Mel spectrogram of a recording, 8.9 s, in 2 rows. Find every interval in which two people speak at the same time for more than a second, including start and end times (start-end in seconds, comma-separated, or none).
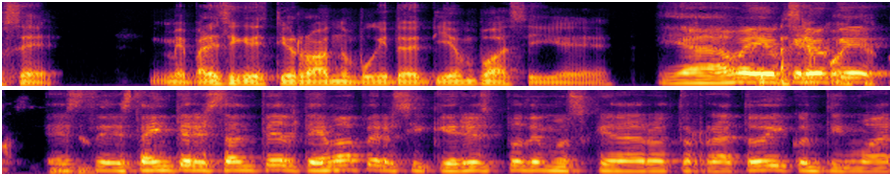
3.7-5.0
